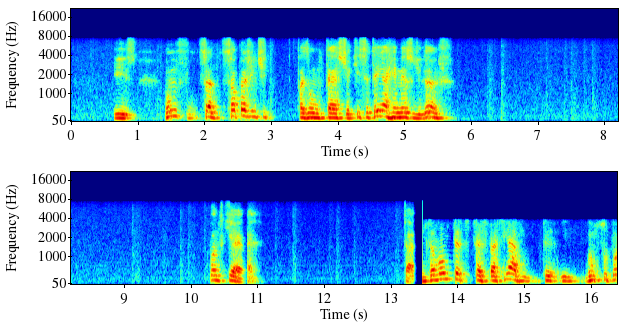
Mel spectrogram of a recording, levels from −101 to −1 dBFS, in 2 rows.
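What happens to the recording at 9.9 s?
At 9.9 s the speech carries on intact, with nothing breaking into it beyond the steady wideband character of the call path it passes through.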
